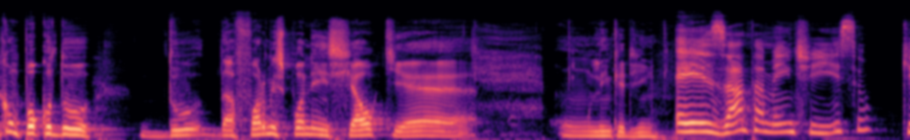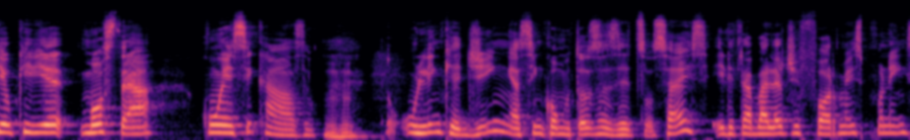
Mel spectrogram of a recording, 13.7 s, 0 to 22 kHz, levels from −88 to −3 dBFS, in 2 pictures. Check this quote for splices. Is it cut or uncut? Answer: uncut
